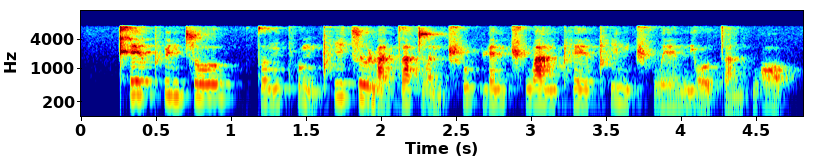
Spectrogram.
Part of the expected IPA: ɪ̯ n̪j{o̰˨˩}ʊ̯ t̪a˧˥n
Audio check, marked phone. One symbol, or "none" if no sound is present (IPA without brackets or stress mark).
o̰˨˩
